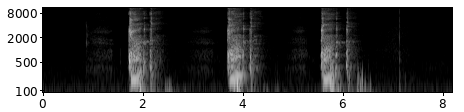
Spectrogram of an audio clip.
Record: three_cough_length: 8.2 s
three_cough_amplitude: 7742
three_cough_signal_mean_std_ratio: 0.33
survey_phase: alpha (2021-03-01 to 2021-08-12)
age: 45-64
gender: Female
wearing_mask: 'No'
symptom_none: true
smoker_status: Never smoked
respiratory_condition_asthma: false
respiratory_condition_other: false
recruitment_source: REACT
submission_delay: 1 day
covid_test_result: Negative
covid_test_method: RT-qPCR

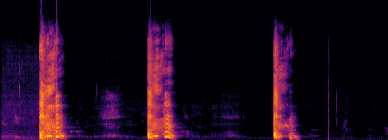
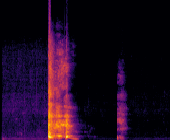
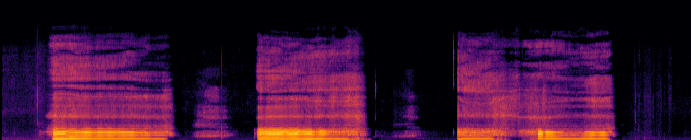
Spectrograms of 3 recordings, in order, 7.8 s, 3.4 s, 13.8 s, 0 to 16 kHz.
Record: three_cough_length: 7.8 s
three_cough_amplitude: 32767
three_cough_signal_mean_std_ratio: 0.28
cough_length: 3.4 s
cough_amplitude: 32768
cough_signal_mean_std_ratio: 0.24
exhalation_length: 13.8 s
exhalation_amplitude: 21428
exhalation_signal_mean_std_ratio: 0.56
survey_phase: beta (2021-08-13 to 2022-03-07)
age: 18-44
gender: Female
wearing_mask: 'No'
symptom_runny_or_blocked_nose: true
symptom_fatigue: true
symptom_onset: 6 days
smoker_status: Ex-smoker
respiratory_condition_asthma: false
respiratory_condition_other: false
recruitment_source: Test and Trace
submission_delay: 2 days
covid_test_result: Positive
covid_test_method: RT-qPCR
covid_ct_value: 17.4
covid_ct_gene: ORF1ab gene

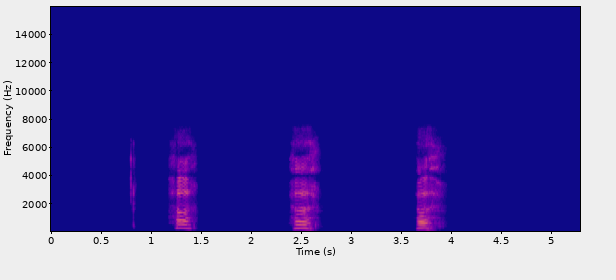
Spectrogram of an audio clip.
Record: exhalation_length: 5.3 s
exhalation_amplitude: 7115
exhalation_signal_mean_std_ratio: 0.24
survey_phase: beta (2021-08-13 to 2022-03-07)
age: 45-64
gender: Female
wearing_mask: 'No'
symptom_none: true
smoker_status: Never smoked
respiratory_condition_asthma: false
respiratory_condition_other: false
recruitment_source: REACT
submission_delay: 2 days
covid_test_result: Negative
covid_test_method: RT-qPCR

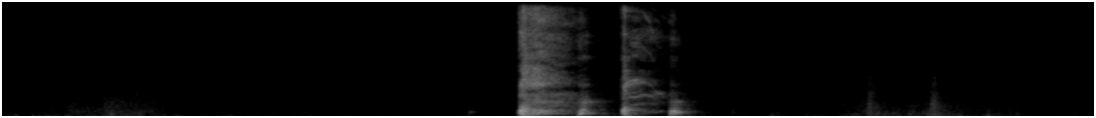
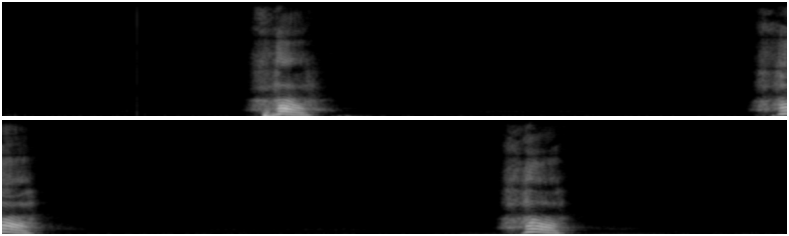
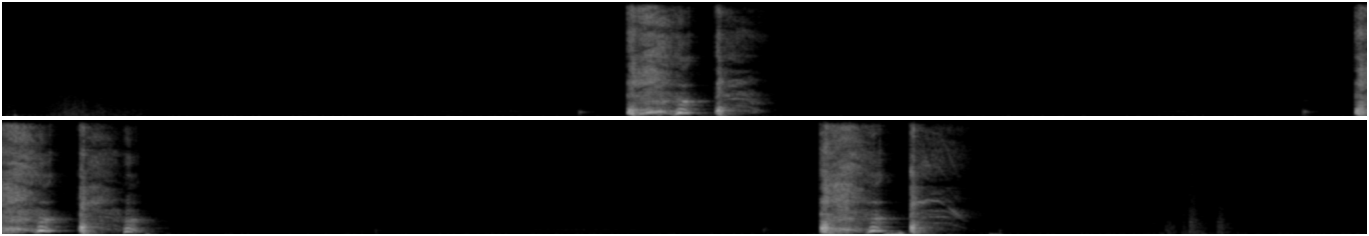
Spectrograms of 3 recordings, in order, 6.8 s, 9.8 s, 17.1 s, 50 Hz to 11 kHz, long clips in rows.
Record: cough_length: 6.8 s
cough_amplitude: 5271
cough_signal_mean_std_ratio: 0.23
exhalation_length: 9.8 s
exhalation_amplitude: 17227
exhalation_signal_mean_std_ratio: 0.21
three_cough_length: 17.1 s
three_cough_amplitude: 9010
three_cough_signal_mean_std_ratio: 0.23
survey_phase: beta (2021-08-13 to 2022-03-07)
age: 18-44
gender: Female
wearing_mask: 'No'
symptom_cough_any: true
symptom_runny_or_blocked_nose: true
symptom_shortness_of_breath: true
symptom_sore_throat: true
symptom_abdominal_pain: true
symptom_diarrhoea: true
symptom_fatigue: true
symptom_fever_high_temperature: true
symptom_headache: true
symptom_change_to_sense_of_smell_or_taste: true
symptom_onset: 5 days
smoker_status: Never smoked
respiratory_condition_asthma: false
respiratory_condition_other: false
recruitment_source: Test and Trace
submission_delay: 2 days
covid_test_result: Positive
covid_test_method: RT-qPCR
covid_ct_value: 17.5
covid_ct_gene: ORF1ab gene
covid_ct_mean: 18.2
covid_viral_load: 1100000 copies/ml
covid_viral_load_category: High viral load (>1M copies/ml)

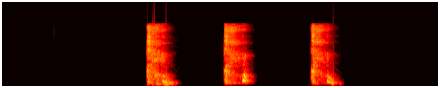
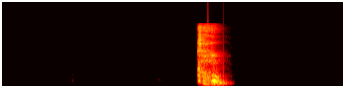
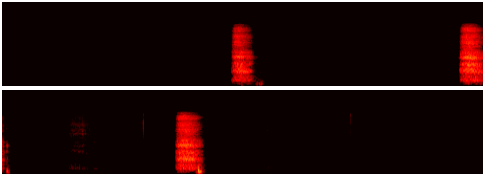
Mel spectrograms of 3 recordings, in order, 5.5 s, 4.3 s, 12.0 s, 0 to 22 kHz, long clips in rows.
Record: three_cough_length: 5.5 s
three_cough_amplitude: 27308
three_cough_signal_mean_std_ratio: 0.3
cough_length: 4.3 s
cough_amplitude: 28143
cough_signal_mean_std_ratio: 0.2
exhalation_length: 12.0 s
exhalation_amplitude: 3033
exhalation_signal_mean_std_ratio: 0.2
survey_phase: beta (2021-08-13 to 2022-03-07)
age: 18-44
gender: Female
wearing_mask: 'No'
symptom_none: true
smoker_status: Never smoked
respiratory_condition_asthma: false
respiratory_condition_other: false
recruitment_source: Test and Trace
submission_delay: 1 day
covid_test_result: Negative
covid_test_method: RT-qPCR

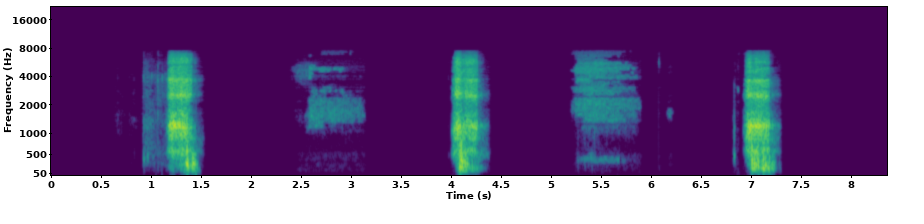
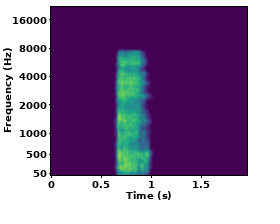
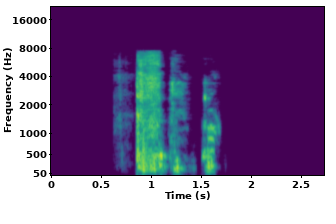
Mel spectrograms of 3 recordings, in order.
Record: exhalation_length: 8.4 s
exhalation_amplitude: 28875
exhalation_signal_mean_std_ratio: 0.25
cough_length: 2.0 s
cough_amplitude: 29978
cough_signal_mean_std_ratio: 0.28
three_cough_length: 2.7 s
three_cough_amplitude: 29200
three_cough_signal_mean_std_ratio: 0.31
survey_phase: beta (2021-08-13 to 2022-03-07)
age: 18-44
gender: Male
wearing_mask: 'No'
symptom_cough_any: true
symptom_runny_or_blocked_nose: true
smoker_status: Never smoked
respiratory_condition_asthma: false
respiratory_condition_other: false
recruitment_source: Test and Trace
submission_delay: 2 days
covid_test_result: Positive
covid_test_method: RT-qPCR
covid_ct_value: 20.5
covid_ct_gene: N gene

